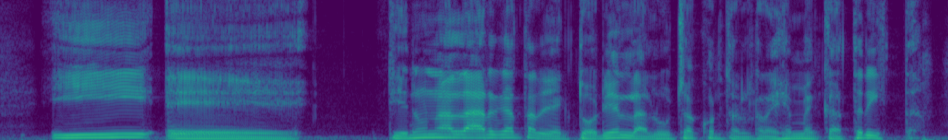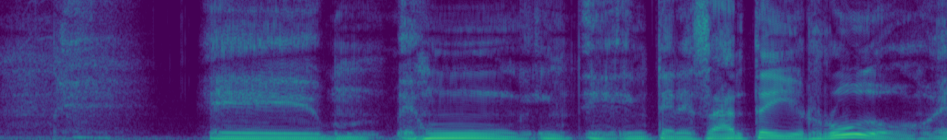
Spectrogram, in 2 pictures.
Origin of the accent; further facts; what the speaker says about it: Venezuela; yo también soy ciudadano, yo también soy venezolano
